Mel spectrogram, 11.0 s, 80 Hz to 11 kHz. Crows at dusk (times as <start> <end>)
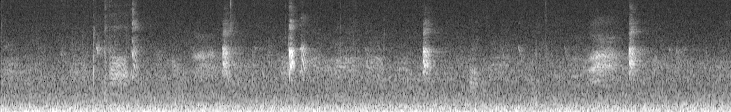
1.1 7.7, 8.6 10.3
